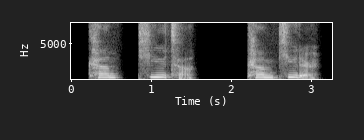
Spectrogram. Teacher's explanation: Et les mots à l'écran maintenant sont accentués sur la deuxième syllabe.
